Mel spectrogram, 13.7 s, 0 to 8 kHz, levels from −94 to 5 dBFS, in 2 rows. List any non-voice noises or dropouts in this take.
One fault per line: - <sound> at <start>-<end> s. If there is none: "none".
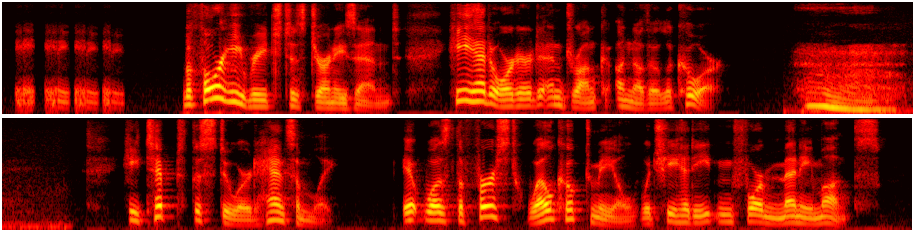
- laugh at 0.1-0.9 s
- sigh at 5.9-7.4 s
